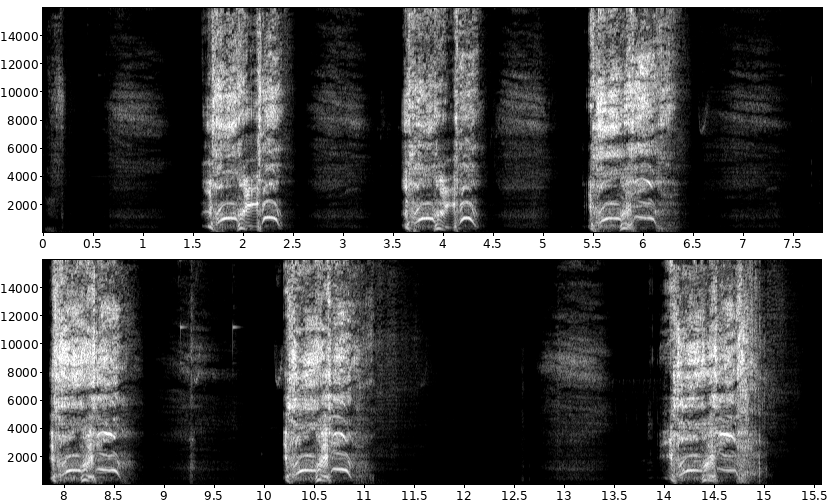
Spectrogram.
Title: me coughing and girl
